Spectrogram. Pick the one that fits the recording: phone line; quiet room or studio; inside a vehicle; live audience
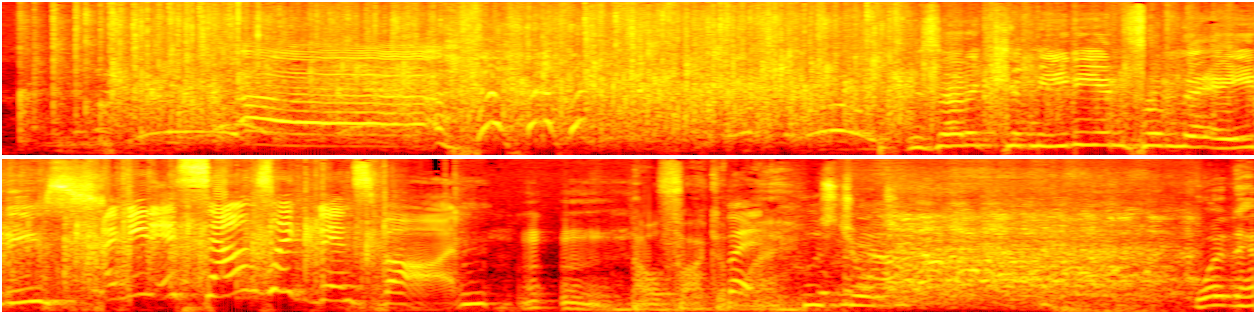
live audience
